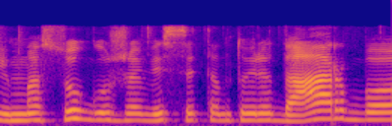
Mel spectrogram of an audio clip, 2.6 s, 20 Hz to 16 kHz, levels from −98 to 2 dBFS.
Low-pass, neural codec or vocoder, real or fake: 7.2 kHz; none; real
